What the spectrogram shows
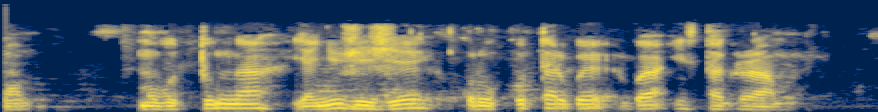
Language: Kinyarwanda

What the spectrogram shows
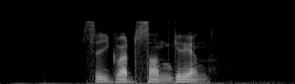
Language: Swedish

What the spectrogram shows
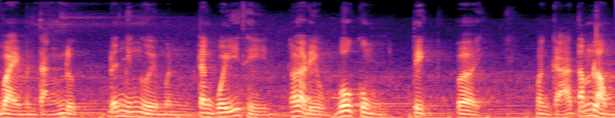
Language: Vietnamese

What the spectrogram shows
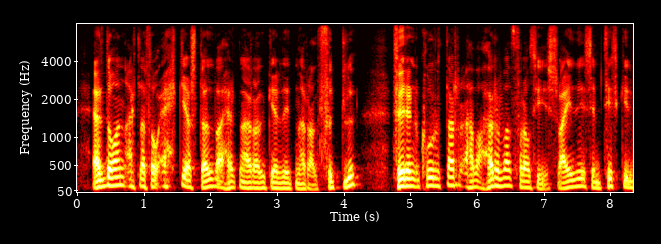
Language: Icelandic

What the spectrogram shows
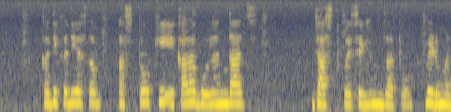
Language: Marathi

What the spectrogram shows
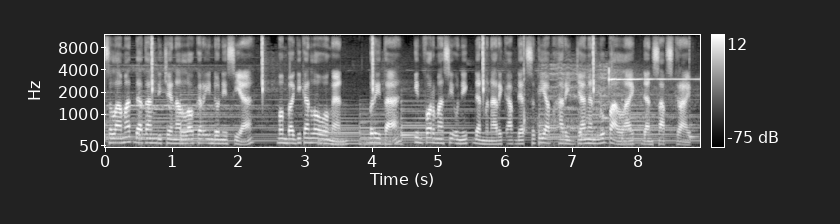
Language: Indonesian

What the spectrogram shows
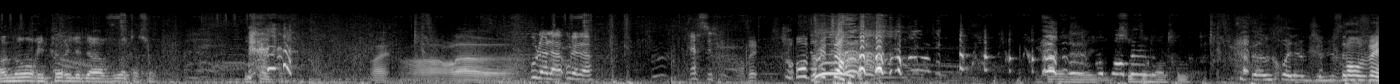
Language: French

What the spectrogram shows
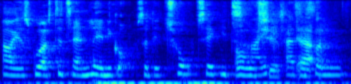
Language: Danish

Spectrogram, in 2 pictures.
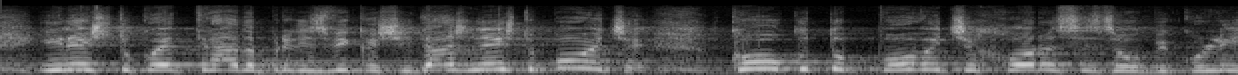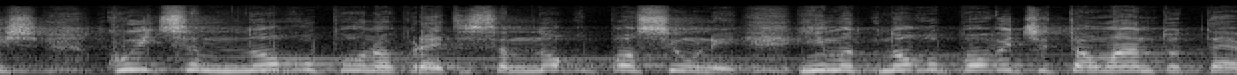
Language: Bulgarian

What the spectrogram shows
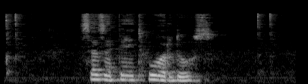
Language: Latgalian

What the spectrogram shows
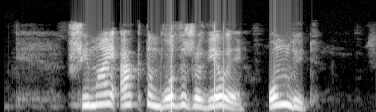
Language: Mari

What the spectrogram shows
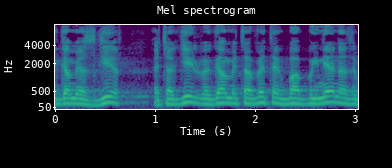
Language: Hebrew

